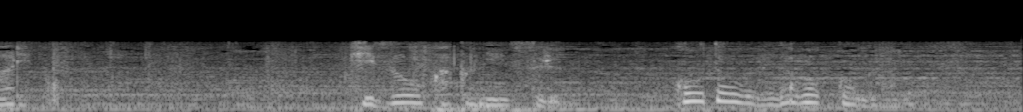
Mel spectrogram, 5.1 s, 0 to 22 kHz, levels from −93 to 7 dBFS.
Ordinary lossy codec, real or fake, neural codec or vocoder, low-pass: none; fake; vocoder, 44.1 kHz, 80 mel bands, Vocos; 5.4 kHz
